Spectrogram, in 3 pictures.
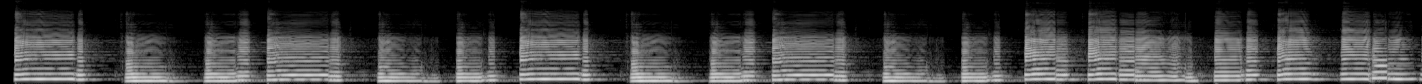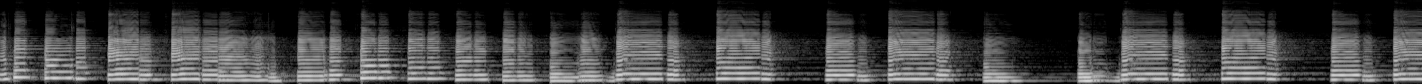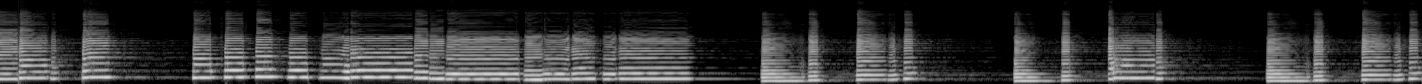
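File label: Street Tenor Sax Spirited, 95 bpm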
